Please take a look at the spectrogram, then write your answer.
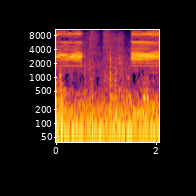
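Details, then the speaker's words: EZGO RXV golf cart (circa 2008–2010) with Danaher controller, key on and set to forward, cart won't run: shrill steady buzz from the controller, pausing and repeating, meaning the electric parking brake failed the startup check. "you can hear a buzzing sound coming from the controller and what that means that the e-brake failed the startup sequence"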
